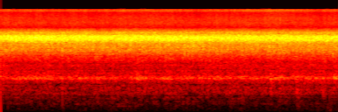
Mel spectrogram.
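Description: Ginger-garlic paste sizzling in hot oil in a kadhai as it is sautéed, a loud, steady hiss.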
